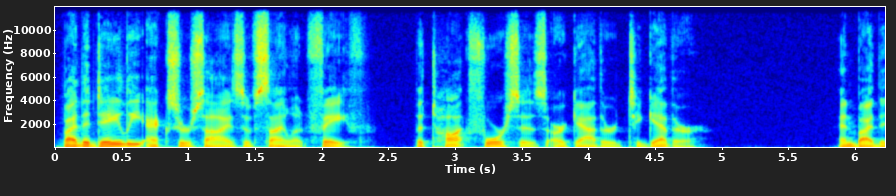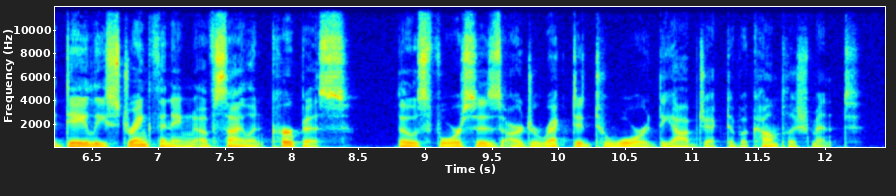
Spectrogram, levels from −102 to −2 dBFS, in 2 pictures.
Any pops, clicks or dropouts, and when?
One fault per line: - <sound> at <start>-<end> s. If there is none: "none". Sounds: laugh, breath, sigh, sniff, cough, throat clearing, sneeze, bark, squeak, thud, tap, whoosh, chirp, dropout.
none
